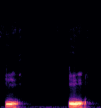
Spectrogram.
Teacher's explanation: we say oh we almost have 0 & W put together Oh in Russian it's not a diphthong it's just or or you don't pronounce a w or a whoop sound at the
